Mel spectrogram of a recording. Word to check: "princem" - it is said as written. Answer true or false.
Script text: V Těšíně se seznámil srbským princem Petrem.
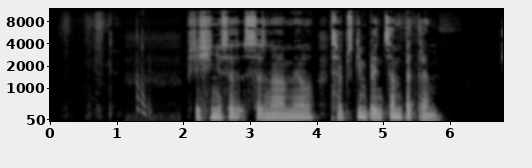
true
